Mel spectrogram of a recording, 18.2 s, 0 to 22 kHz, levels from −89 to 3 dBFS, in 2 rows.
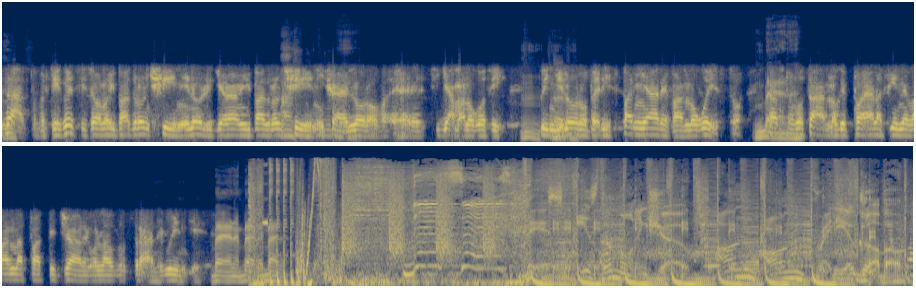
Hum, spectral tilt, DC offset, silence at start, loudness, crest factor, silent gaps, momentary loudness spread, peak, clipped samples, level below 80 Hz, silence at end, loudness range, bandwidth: none; -3.5 dB/octave; under 0.1%; 0 s; -15 LUFS; 16 dB; none; 7 LU; 0 dBFS; under 0.1%; -28 dBFS; 0 s; 4 LU; 16.5 kHz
